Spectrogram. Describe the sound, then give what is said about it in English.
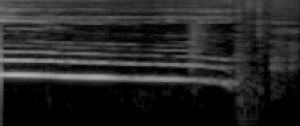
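A person does a single drawn-out wolf howl, a loud steady tone that sags slowly in pitch for about a second before breaking off, with no talking over it. “Okay, so we got two for Kaskuga and one lonely AIK. Jeez. Lone Wolf.”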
